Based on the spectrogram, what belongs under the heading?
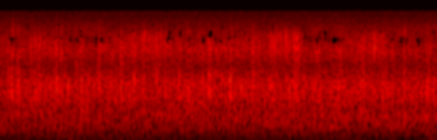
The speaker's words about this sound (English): And now George Sell is returning to center stage to accept the applause of the audience. And he asks the members of the orchestra to stand with him.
